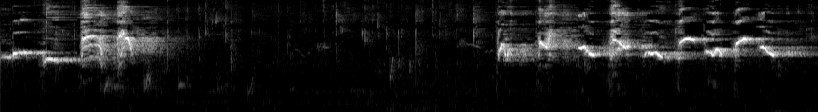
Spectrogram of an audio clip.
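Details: Common iora: a first burst of rich, slurred whistles, a pause of near silence, then a lively series of repeated see-sawing whistled notes.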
